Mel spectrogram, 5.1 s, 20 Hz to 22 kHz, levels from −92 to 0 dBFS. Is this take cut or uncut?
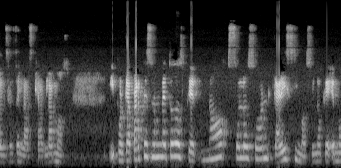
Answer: cut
